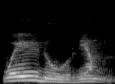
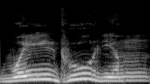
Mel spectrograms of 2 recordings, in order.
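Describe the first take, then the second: First: The middle consonant is unaspirated. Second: The middle consonant is aspirated. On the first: The speaker calls it right. "द्वितीयवारम् उच्चारितं वैडूर्यं, डकारः अल्पप्राणोपेतः अस्ति" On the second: The speaker calls it wrong. "प्रथमं यद् उच्चारितमस्ति अत्र वैढूर्यं, ढकारः महाप्राणोपेतः अस्ति"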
